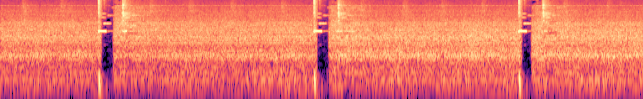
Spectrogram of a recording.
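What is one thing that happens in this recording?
A video game menu ticks as a selection changes.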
